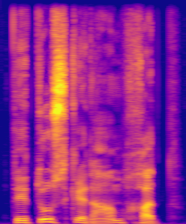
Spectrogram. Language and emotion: Urdu, neutral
